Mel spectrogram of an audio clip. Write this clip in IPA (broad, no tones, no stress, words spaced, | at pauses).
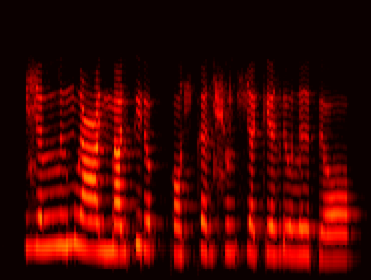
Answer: ʑɛlːɨmue̯ ʕɪlʲmalʲpʲɨ ɾʲɔkːɔçkɛz ɕulʲçɛkʲɛzɾʲo lɪ pʲɔ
